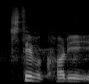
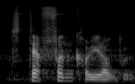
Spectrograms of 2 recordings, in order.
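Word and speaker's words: Steph Curry: 스티브 커리 얘기합니다. 스테커리라고 발음하죠.이 사람이 독실한 기독교에서 잘 기독교 가정에서 자랑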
